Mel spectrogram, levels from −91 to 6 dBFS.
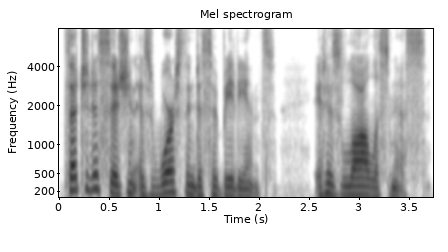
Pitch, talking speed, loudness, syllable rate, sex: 155 Hz, 145 wpm, -21 LUFS, 5.9 syllables/s, female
